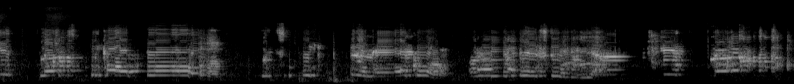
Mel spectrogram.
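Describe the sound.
A tinny, echoing voice plays through someone's phone on loudspeaker, making an echo on a messenger call, talking almost continuously for several seconds with brief pauses, thin and boxy.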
